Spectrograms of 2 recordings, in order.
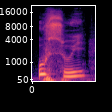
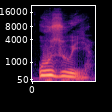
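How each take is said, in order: First: The middle consonant is a hissing S sound. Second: The middle consonant is a buzzing Z sound. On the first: The speaker calls it right. "c'est Usui" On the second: The speaker calls it wrong. "et pas Uzui"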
